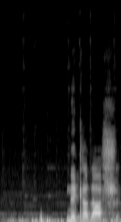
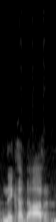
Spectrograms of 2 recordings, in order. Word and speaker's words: ne kadar: Nekadash o Nekadar, ogni tanto la R alla fine la pronunciano un po' come una sh, ad esempio vuol dire quanto costa.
